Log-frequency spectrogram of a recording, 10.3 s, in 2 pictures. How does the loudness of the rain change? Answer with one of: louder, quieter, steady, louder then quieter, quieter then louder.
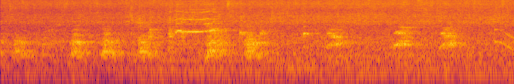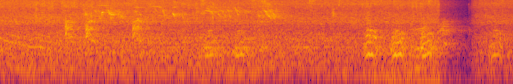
steady.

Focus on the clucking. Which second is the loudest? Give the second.
2 s.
